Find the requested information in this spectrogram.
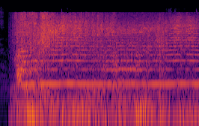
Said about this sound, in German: Hier hören wir ihn schon brüllen, den T-Rex.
